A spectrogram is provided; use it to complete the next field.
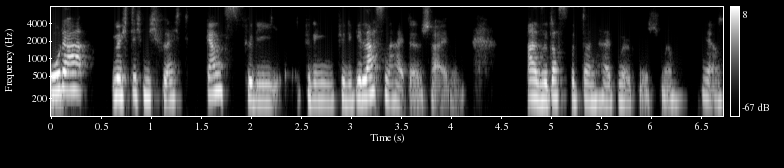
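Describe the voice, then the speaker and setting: A woman speaks at a moderate pace with long, frequent pauses and a somewhat breathy voice. The sound is dry and close, with no echo. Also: medium pitch for a woman, ordinary pitch variation. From Berlin, Germany. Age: 30s. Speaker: medical student and coach. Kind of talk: interview conversation. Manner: hesitant, many filler sounds.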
